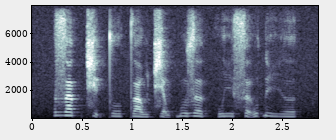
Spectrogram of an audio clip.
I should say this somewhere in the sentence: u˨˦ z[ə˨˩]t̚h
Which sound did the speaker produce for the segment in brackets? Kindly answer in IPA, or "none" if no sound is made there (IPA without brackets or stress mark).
əː˨˩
